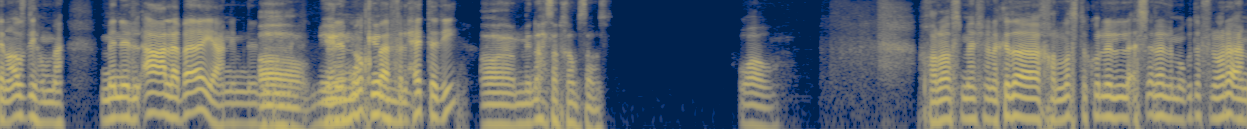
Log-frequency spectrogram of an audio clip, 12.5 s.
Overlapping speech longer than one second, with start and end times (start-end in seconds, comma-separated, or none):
2.6-4.2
